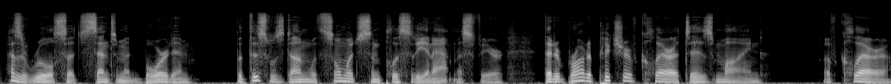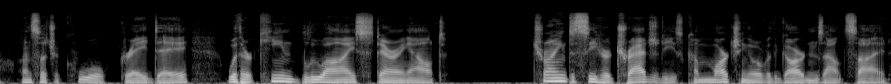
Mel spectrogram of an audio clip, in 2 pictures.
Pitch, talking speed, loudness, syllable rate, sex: 105 Hz, 180 wpm, -21 LUFS, 5.0 syllables/s, male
